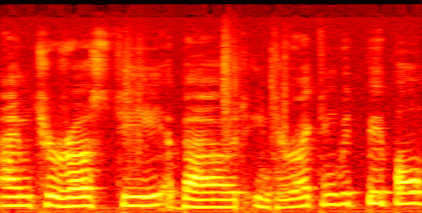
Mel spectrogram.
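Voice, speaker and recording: Lively intonation runs through this man's speech, which carries a non-native accent. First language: not English. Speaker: gaming YouTuber. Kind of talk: casual channel update. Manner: halting, many hesitations.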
